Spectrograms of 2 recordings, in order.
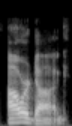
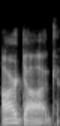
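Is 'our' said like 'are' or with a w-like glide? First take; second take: w glide; are. First: 'Our' is said with a w-like glide. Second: 'Our' is said like the word 'are'. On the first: "I pronounce it with a W sound" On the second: "Some native speakers pronounce it A-R-E, like the A-R-E sound"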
